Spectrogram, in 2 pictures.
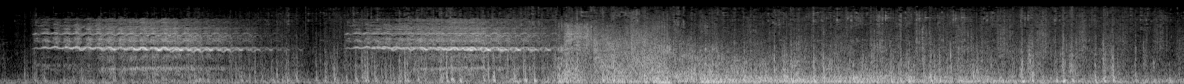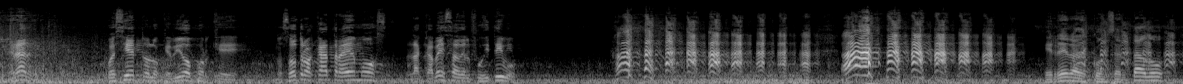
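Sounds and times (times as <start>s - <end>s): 
horse hooves clip-clopping at a slow walk carrying a rider: 0.0s - 6.0s, 7.0s - 11.9s
horse whinnying: 0.3s - 6.1s
speech: 13.1s - 17.1s, 22.3s - 23.6s
laughter: 18.0s - 23.6s.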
